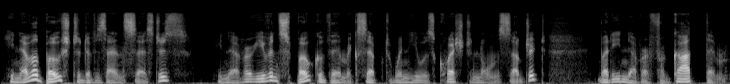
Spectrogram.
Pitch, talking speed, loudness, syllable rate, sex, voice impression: 105 Hz, 205 wpm, -22 LUFS, 5.9 syllables/s, male, masculine, adult-like, tensed, clear, fluent, intellectual, friendly, unique, lively, slightly sharp, slightly light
